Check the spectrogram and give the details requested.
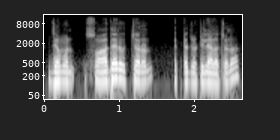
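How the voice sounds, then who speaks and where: A man teaching an online tajweed lesson, explaining letter sounds patiently step by step and reciting verses slowly. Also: mid-range voice, steady tone, mellow, dry recording, poor audio.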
